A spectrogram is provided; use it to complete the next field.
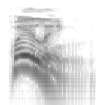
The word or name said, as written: whaling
